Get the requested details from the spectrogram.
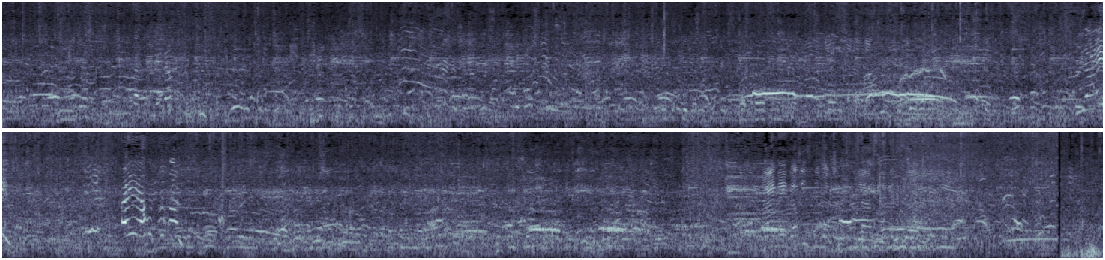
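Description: A crowd of people chatter and call out nearby, outdoors.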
